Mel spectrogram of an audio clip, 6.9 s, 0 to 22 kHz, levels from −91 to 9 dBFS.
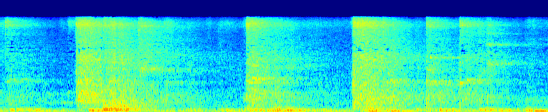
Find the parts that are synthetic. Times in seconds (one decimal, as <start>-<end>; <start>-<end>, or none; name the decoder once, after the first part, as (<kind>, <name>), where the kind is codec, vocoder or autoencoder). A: none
